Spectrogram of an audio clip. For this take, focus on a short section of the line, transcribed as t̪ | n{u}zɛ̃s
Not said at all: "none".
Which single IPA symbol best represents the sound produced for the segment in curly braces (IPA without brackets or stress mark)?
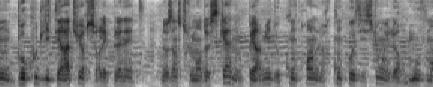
o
